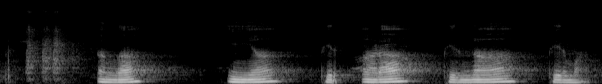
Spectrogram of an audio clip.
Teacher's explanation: इनका जो उच्चारण स्थान है वो नासिका है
